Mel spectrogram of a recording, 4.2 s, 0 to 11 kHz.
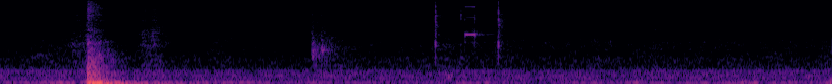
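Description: Handling noise from a GoPro Hero 8 held in the hand: one sharp knock about half a second in, then a few faint clicks and taps.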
